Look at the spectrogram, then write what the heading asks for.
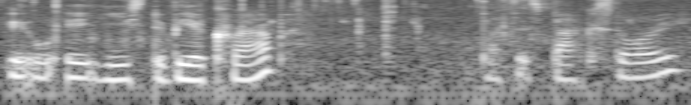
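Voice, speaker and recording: A soft-spoken woman giving casual ASMR commentary on drawing, often slipping into whispers, in an unhurried, rambling and playful way. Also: medium pitch. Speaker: host of an ASMR drawing channel. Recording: clear background noise from drawing sounds. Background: pen and marker scratching.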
